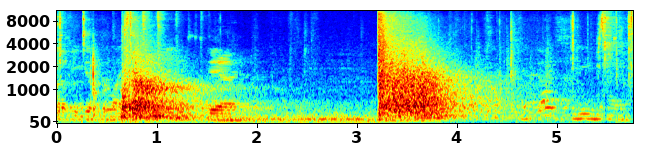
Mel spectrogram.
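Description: A Kimber 1911 pistol with a .22LR rimfire target conversion kit fires Browning Pro 22 ammunition, giving two sharp, close gunshots a few seconds apart, with quieter handling noise between them.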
